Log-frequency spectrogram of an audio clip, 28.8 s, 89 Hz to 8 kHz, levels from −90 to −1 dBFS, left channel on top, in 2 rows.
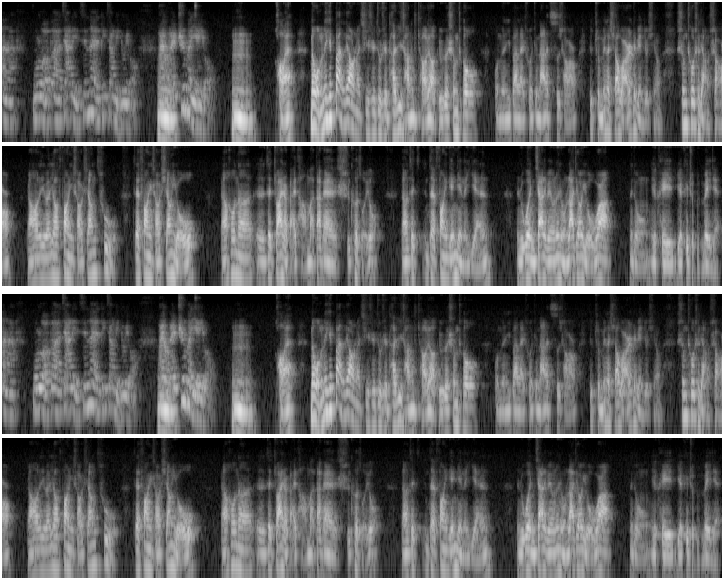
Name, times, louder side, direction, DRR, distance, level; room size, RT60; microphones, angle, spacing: voice 1, 0.0-4.2, right 2 dB, 15° right, 3.6 m, -35 dB
voice 2, 3.1-3.5 4.6-5.1 5.5-9.5 9.9-11.5 11.8-13.2 13.5-14.6 14.9-16.7 17.1-18.2 18.8-21.9 22.4-24.2 24.7-26.6 27.0-28.7, left 3 dB, 30° left, 0.4 m, -27 dB
8.5 x 6.9 x 2.3 m
head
